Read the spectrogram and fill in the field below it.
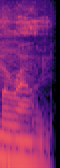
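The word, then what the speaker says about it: Marrone: Um I feel like Doug Monroe is like kind of a steal for them. Doug Marone. Doug Marone. Doug Marone. I knew you were saying it wrong.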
